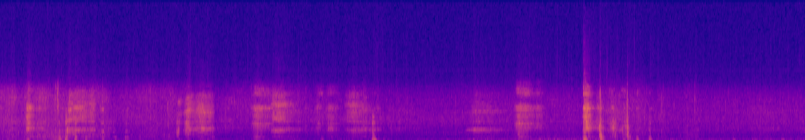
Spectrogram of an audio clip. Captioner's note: laughing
